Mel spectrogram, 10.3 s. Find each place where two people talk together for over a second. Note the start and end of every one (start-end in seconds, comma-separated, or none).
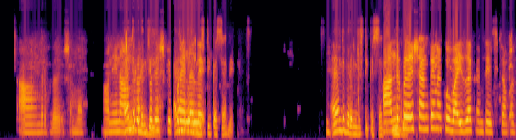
2.5-4.0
